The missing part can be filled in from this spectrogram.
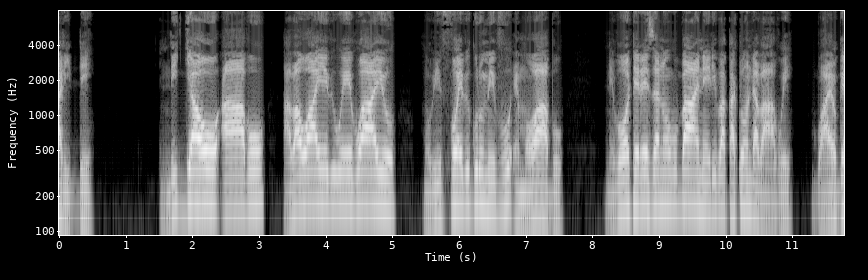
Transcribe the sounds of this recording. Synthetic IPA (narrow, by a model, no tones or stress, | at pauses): lidːe̞ | ndiɟːawo̞ʔaβo̞ | aβawaːje̞ːβiwe̞ːβwaːjo̞ | muβifoe̞βiɡulumivuemːowaːbu | neβo̞ːte̞ɾe̞zano̞ːβuβaːne̞ːɾiβakato̞ːndaβa̰ːβwe̞ | βwa̰ːjo̞ɡe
